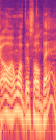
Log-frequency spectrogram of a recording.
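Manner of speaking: ordinary talk, nothing marked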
